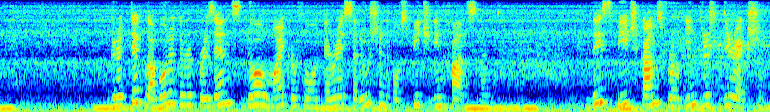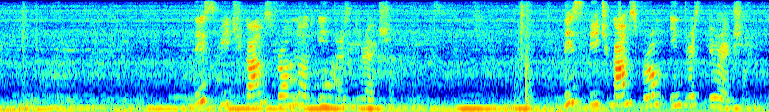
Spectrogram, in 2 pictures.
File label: mic; GritTec Combo; Speech Enhancer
